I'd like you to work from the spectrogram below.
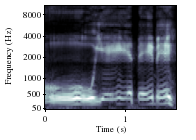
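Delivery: slow, sleazy put-on gnome king. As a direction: leer it out slowly like a lecherous king. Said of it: "the Gnome King's like".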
